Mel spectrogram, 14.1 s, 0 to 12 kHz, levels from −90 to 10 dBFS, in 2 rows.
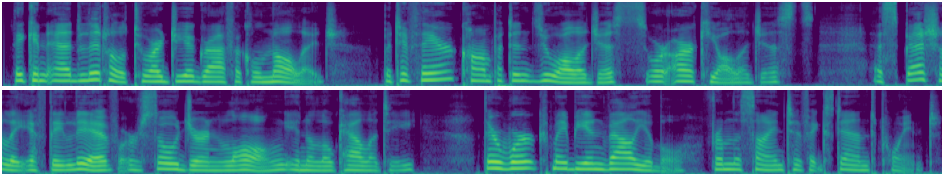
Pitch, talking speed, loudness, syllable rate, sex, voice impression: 200 Hz, 150 wpm, -18 LUFS, 4.9 syllables/s, female, feminine, middle-aged, tensed, powerful, clear, fluent, intellectual, friendly, elegant, lively, slightly strict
